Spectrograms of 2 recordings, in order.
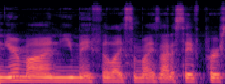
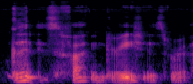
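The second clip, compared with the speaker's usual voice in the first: softer, breathy muttered disbelief; exasperated whisper; 8 dB quieter than usual. Real, not acted. Reader whispers to herself, fed up with guardedness. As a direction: whisper it like you're worn out. Exasperated aside after long rant.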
